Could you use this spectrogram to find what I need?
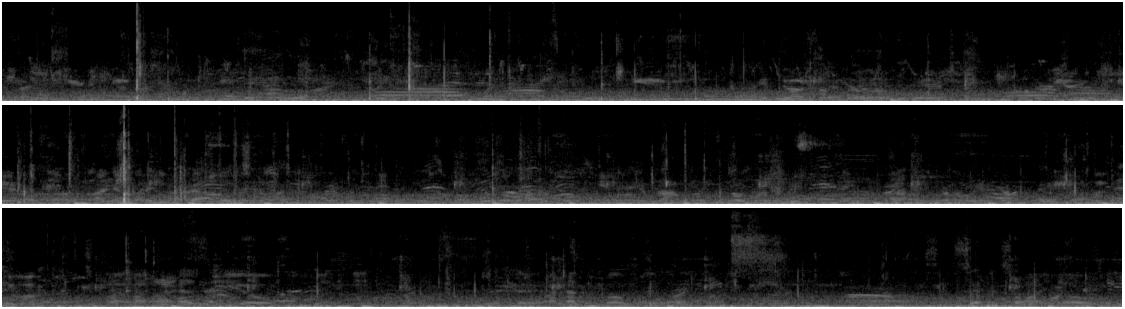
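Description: A tennis racket hits a ball with sharp pops.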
